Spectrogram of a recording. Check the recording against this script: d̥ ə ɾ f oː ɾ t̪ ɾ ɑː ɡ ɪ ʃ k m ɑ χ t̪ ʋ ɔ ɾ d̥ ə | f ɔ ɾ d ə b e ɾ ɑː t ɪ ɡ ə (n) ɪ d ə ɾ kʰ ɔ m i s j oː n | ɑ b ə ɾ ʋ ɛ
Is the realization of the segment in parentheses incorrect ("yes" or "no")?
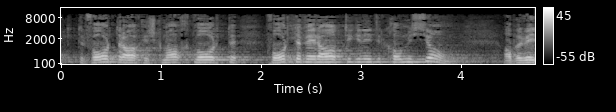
no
